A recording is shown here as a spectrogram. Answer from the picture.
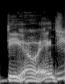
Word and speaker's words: Dohm: And it's spelled DOHM, by the way. Yep. DOHM. Oh, yeah. Like, like ohm and do combined.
